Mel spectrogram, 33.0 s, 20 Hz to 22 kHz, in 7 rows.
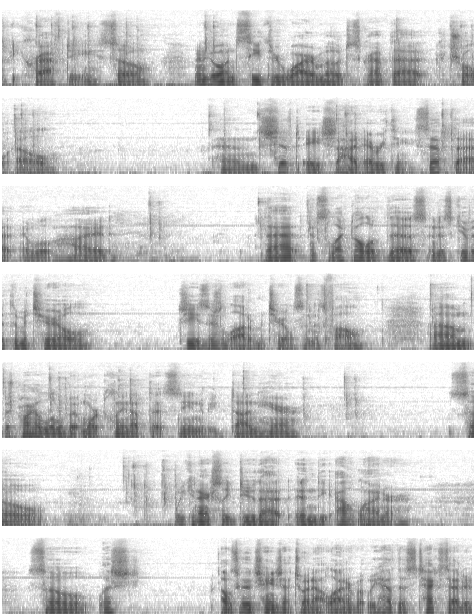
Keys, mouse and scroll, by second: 0.6 alt+z, 1.9 b, 2.4 click, 3.4 middle click, 4.4 ctrl+l, 4.8 alt+z, 5.4 middle click, 5.8 scroll up 1, 6.4 middle click, 7.2 shift+h, 7.6-8.1 scroll down 2, 8.1 alt+a, 9.0 l, 10.8 h, 11.4 middle click, 11.9-12.4 typing, 16.5 click, 17.1 Tab, 17.4 middle click, 18.3 Tab, 19.3 alt+h, 20.0 3, 20.8 click, 22.2 q, 24.3 click, 24.8 alt+a, 25.1 Tab, 25.4 middle click, 27.7 click.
